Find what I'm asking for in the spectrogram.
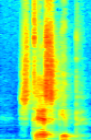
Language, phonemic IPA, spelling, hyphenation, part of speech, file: Dutch, /ˈstrɛs.kɪp/, stresskip, stress‧kip, noun, Nl-stresskip.ogg
- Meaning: a stress-prone person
